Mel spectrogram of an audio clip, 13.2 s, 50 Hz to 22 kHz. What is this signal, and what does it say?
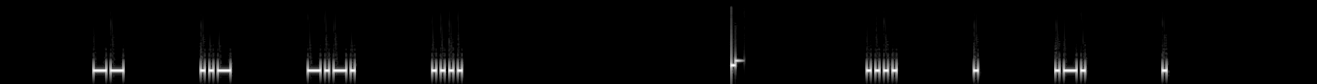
Morse code, heard as a keyed tone, about 28 wpm, spaced as for 10 wpm, 700 Hz. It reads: MUCH HERE
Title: 6x Character Spacing - Top 300 Words - 28wpm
